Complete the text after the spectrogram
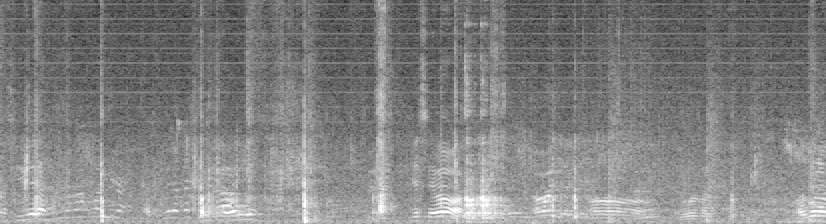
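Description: A basketball bounces on hard ground.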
